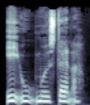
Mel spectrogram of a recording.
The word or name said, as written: EU-modstander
